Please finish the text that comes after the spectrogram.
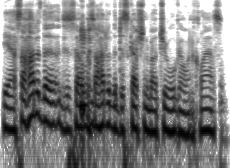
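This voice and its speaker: A man's voice: medium pitch, fast, darkish tone, a little hiss or hum. A man co-hosting a casual chat, talking in a reflective, thoughtful way. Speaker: university lecturer and podcast co-host.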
